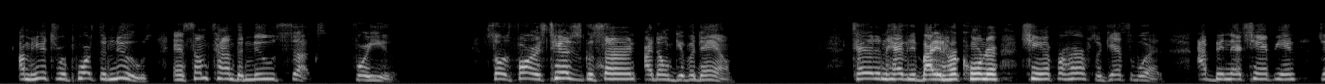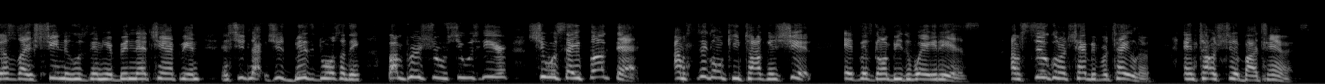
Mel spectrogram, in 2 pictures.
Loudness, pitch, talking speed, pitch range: -26 LUFS, 255 Hz, 220 wpm, 240-275 Hz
